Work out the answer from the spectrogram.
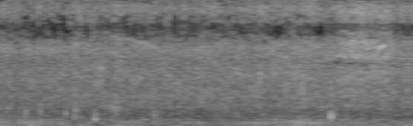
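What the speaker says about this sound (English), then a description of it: "walking around in the rain" Steady outdoor rainfall on a cold, soggy day, heard as an even, moderately loud hiss with scattered close drops and patters, with no voices over it.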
